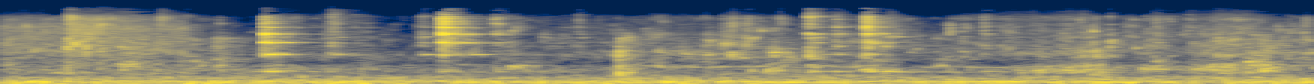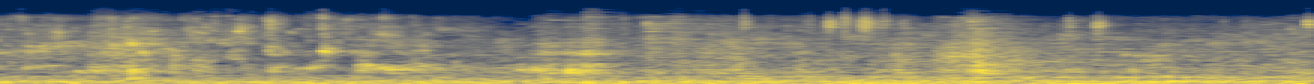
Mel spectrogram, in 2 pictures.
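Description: Kitchen handling sounds of a raw whole chicken in a stainless steel bowl: scattered light clicks and taps against the steel, and liquid marinade being poured and splashing over the chicken.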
